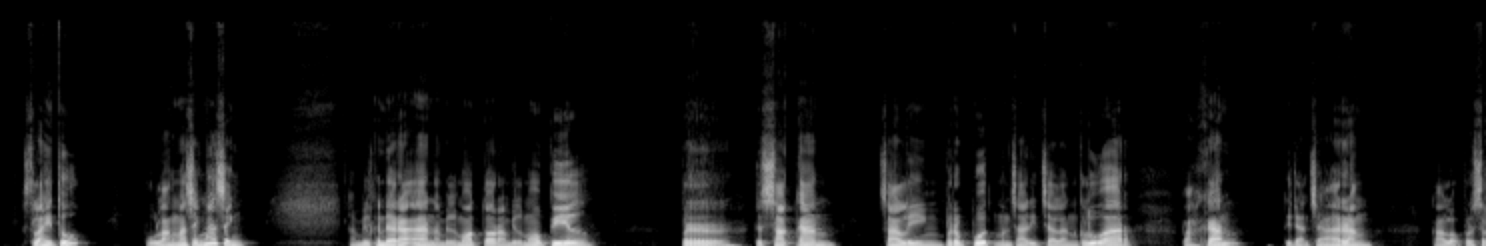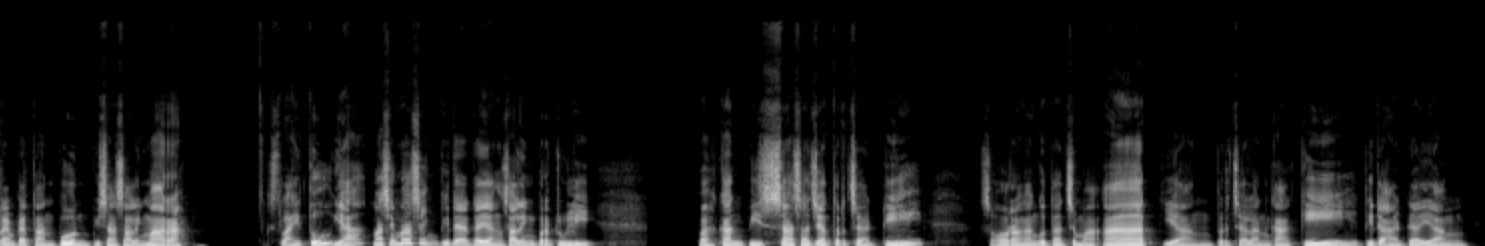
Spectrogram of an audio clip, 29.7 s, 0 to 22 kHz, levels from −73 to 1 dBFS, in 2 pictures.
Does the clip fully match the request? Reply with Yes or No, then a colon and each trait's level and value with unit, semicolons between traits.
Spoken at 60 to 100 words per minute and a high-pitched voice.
No: average, 95 wpm; low, 130 Hz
